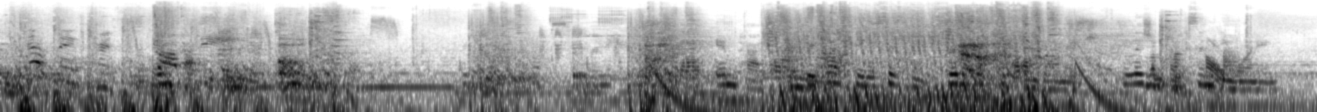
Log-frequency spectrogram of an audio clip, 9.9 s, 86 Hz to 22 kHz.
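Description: Dense, loud gunfire from a Mass Effect 2 battle on Insanity difficulty, with repeated shots, crashes and impacts running through the whole stretch, along with a voice talking over the fighting.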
